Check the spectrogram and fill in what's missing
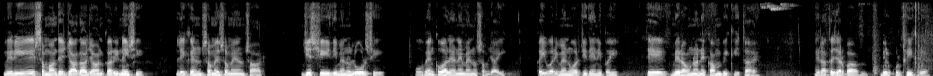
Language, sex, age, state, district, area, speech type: Punjabi, male, 60+, Punjab, Fazilka, rural, spontaneous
